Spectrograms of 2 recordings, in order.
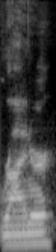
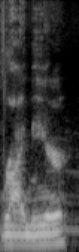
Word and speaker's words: Reiner: Just like Rob Reiner is pronounced Rob Reiner, not Rob Reineer.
